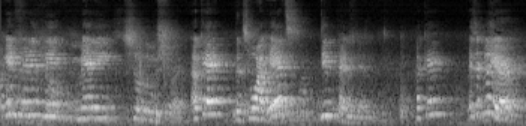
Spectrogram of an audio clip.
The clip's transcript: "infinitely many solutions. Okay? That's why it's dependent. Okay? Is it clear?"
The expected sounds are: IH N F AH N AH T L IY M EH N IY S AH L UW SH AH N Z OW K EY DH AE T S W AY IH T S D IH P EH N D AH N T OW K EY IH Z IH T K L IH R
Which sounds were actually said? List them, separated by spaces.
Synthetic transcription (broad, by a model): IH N F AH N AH T L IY M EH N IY S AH L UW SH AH N OW K EY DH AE T S W AY IH T S D IH P EH N D AH N T OW K EY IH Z IH T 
